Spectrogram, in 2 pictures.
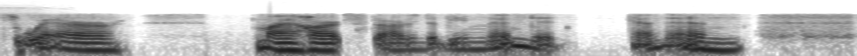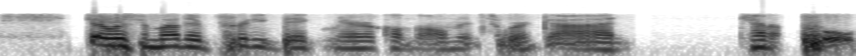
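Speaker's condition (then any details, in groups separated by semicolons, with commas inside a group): Voice disorder; 1995 voice dropped out, couldn't sing or talk, later lost range, control and power, raspy, broken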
